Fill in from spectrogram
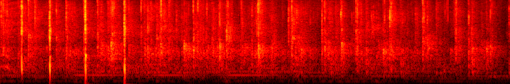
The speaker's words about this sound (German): Lasst uns mal einen riesen Applaus geben für die Locations.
